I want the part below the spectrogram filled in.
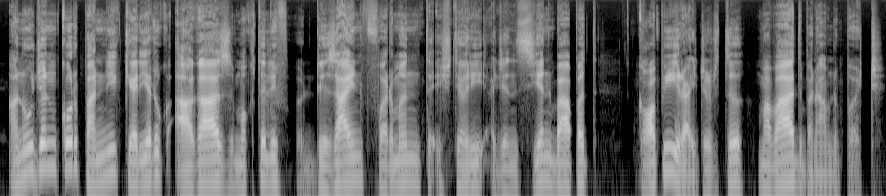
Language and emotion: Kashmiri, neutral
